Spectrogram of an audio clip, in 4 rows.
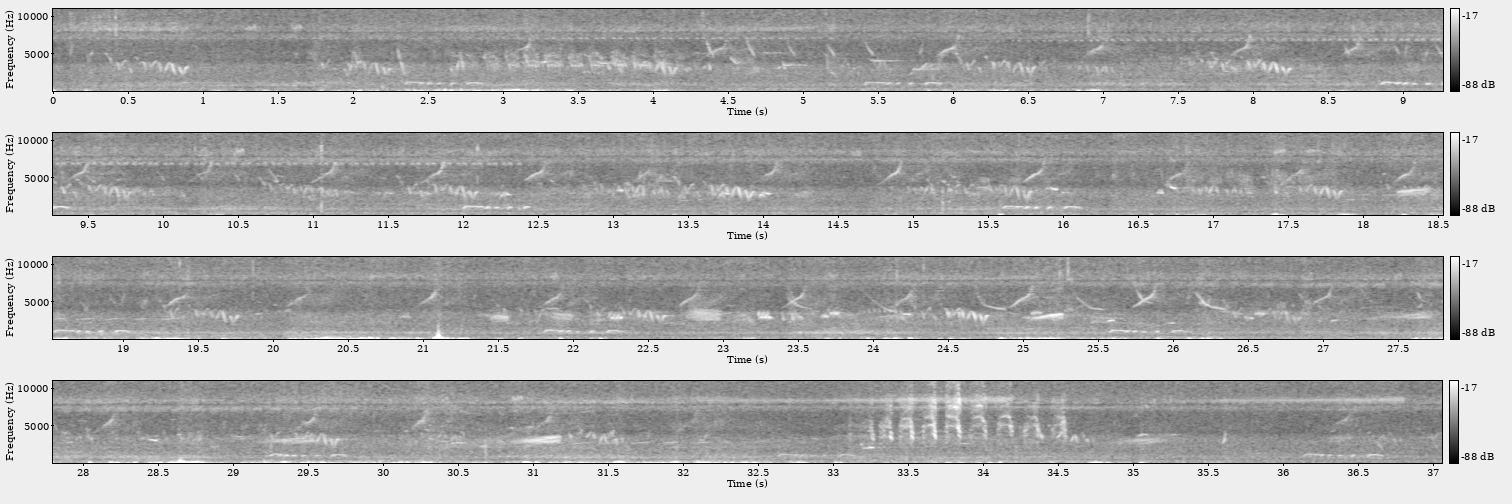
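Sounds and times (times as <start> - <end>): bird call: 8.1 - 9.9, 11.7 - 12.7, 15.2 - 16.2, 17.6 - 19.8, 21.5 - 23.9, 36.1 - 36.8.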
